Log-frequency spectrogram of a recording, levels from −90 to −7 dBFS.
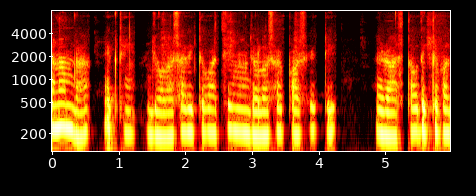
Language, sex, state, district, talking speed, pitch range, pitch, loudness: Bengali, female, West Bengal, Malda, 130 wpm, 195-215 Hz, 205 Hz, -21 LUFS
